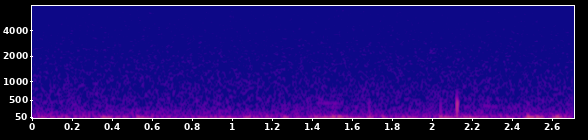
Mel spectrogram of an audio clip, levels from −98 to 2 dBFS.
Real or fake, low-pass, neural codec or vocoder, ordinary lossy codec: real; 7.2 kHz; none; none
